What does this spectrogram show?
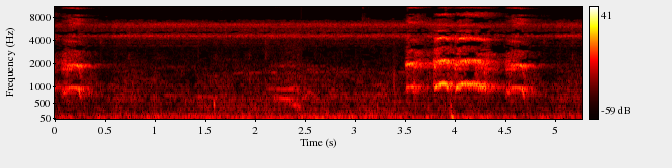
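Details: Red junglefowl of the Hmong people, recorded in 2021, giving a single harsh, harmonic crow of about one second late in the clip, with steady high insect buzzing throughout and quiet rustling beforehand.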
